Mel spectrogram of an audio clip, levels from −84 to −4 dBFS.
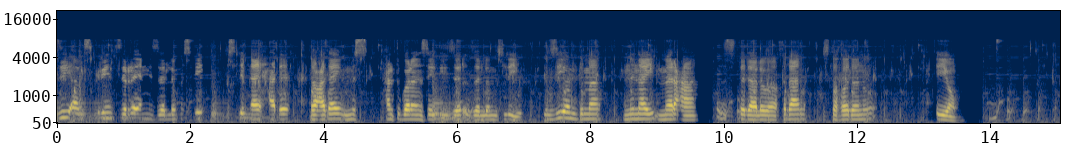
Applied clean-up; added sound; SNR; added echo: neural separator model SepFormer DNS4.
